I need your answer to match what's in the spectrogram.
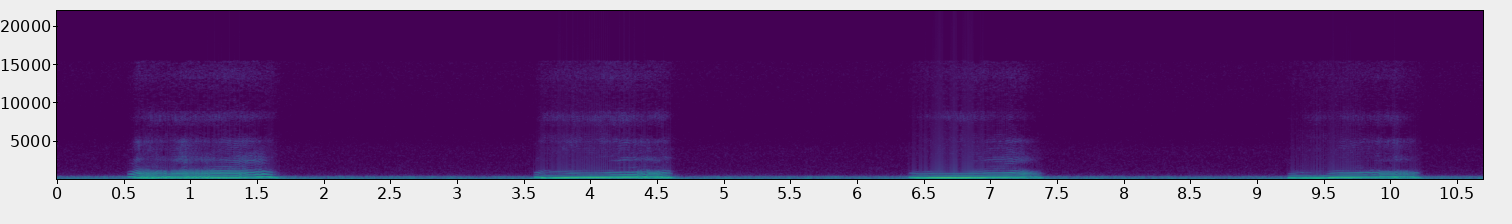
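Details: Snoring in a sleeping cat: soft, regular, humming snores about 21 a minute over a low room hum.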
